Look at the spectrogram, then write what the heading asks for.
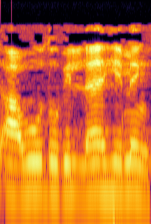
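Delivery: plain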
